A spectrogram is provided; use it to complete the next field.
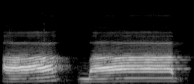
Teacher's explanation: با الف مد زبر با، 5 الف کی مقدار کھینچ کر پڑھیں گے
